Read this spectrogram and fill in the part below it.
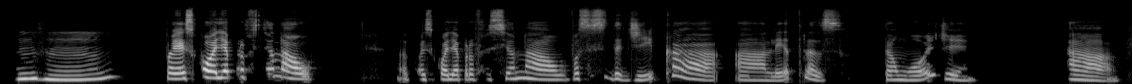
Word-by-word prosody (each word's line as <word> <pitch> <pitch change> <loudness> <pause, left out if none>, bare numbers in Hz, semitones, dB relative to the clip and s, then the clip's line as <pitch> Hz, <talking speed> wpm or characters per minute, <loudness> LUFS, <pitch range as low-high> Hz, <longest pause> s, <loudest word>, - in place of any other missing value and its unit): Uhum. 240 +3 +1 0.5
Foi 260 -1 +7
a - - +10
escolha 310 +2 +8
profissional. 340 -6 +1 0.8
Foi - - -12
a - - -4
escolha 225 0 -1
profissional. 230 -1 -1
Você 260 +1 -4
se 340 - -4
dedica 210 - -5 0.6
a 195 -1 -4
a - - -4
letras? 185 +2 -5 0.4
Então, 210 -2 -4
hoje? 210 - -4 1.0
Ah. 195 -7 -1
230 Hz, 95 wpm, -23 LUFS, 210-270 Hz, 1.0 s, a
